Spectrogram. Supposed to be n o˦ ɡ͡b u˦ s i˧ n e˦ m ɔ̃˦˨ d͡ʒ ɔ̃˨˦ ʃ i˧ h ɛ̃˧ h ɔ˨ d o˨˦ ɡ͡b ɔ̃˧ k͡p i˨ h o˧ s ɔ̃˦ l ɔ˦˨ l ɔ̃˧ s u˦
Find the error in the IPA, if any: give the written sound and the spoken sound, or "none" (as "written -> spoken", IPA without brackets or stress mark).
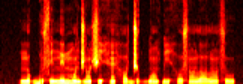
d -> d͡ʒ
